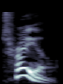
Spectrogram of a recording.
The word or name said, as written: trail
